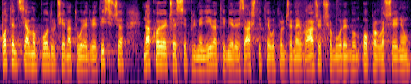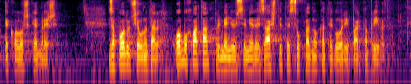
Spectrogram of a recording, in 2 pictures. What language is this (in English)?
Croatian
